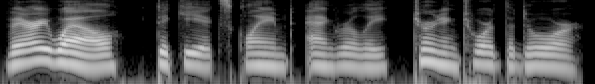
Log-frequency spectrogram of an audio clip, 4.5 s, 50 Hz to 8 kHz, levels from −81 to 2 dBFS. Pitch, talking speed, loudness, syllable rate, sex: 160 Hz, 120 wpm, -20 LUFS, 4.3 syllables/s, female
